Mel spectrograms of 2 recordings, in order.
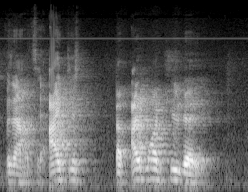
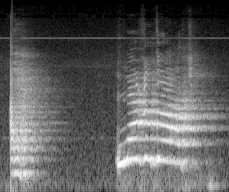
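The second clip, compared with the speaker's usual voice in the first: much higher, slow, louder amazed look at that; 4 dB louder, slower than usual. Acted. Teacher marvels at the page for the children. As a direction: marvel at it for the kids.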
